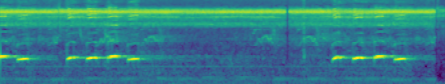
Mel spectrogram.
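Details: A Common Hawk-Cuckoo (brain-fever bird) in a tea garden in Assam, India, gives loud, clear whistles, each a quick upslur, in bursts of four or five notes, over a steady high insect hiss.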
